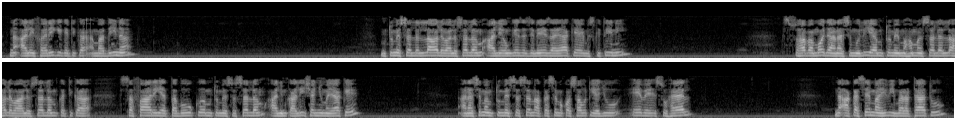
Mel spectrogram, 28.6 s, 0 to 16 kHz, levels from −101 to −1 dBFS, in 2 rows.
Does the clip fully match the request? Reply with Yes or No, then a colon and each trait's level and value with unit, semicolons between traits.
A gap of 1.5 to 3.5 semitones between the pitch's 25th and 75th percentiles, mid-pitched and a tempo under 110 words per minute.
Yes: average, 2.9 semitones; medium, 170 Hz; slow, 100 wpm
